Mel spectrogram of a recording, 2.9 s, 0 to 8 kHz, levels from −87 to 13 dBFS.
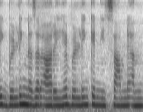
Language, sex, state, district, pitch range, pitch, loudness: Hindi, female, Punjab, Pathankot, 195-205 Hz, 200 Hz, -13 LUFS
